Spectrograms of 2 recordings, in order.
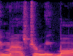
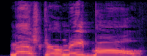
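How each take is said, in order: First: Said in the usual way. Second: "Master Meatball" stretched out, much higher; drawn-out greeting. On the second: Real, not acted. Streamer greeting a chatter, drawn-out and high.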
